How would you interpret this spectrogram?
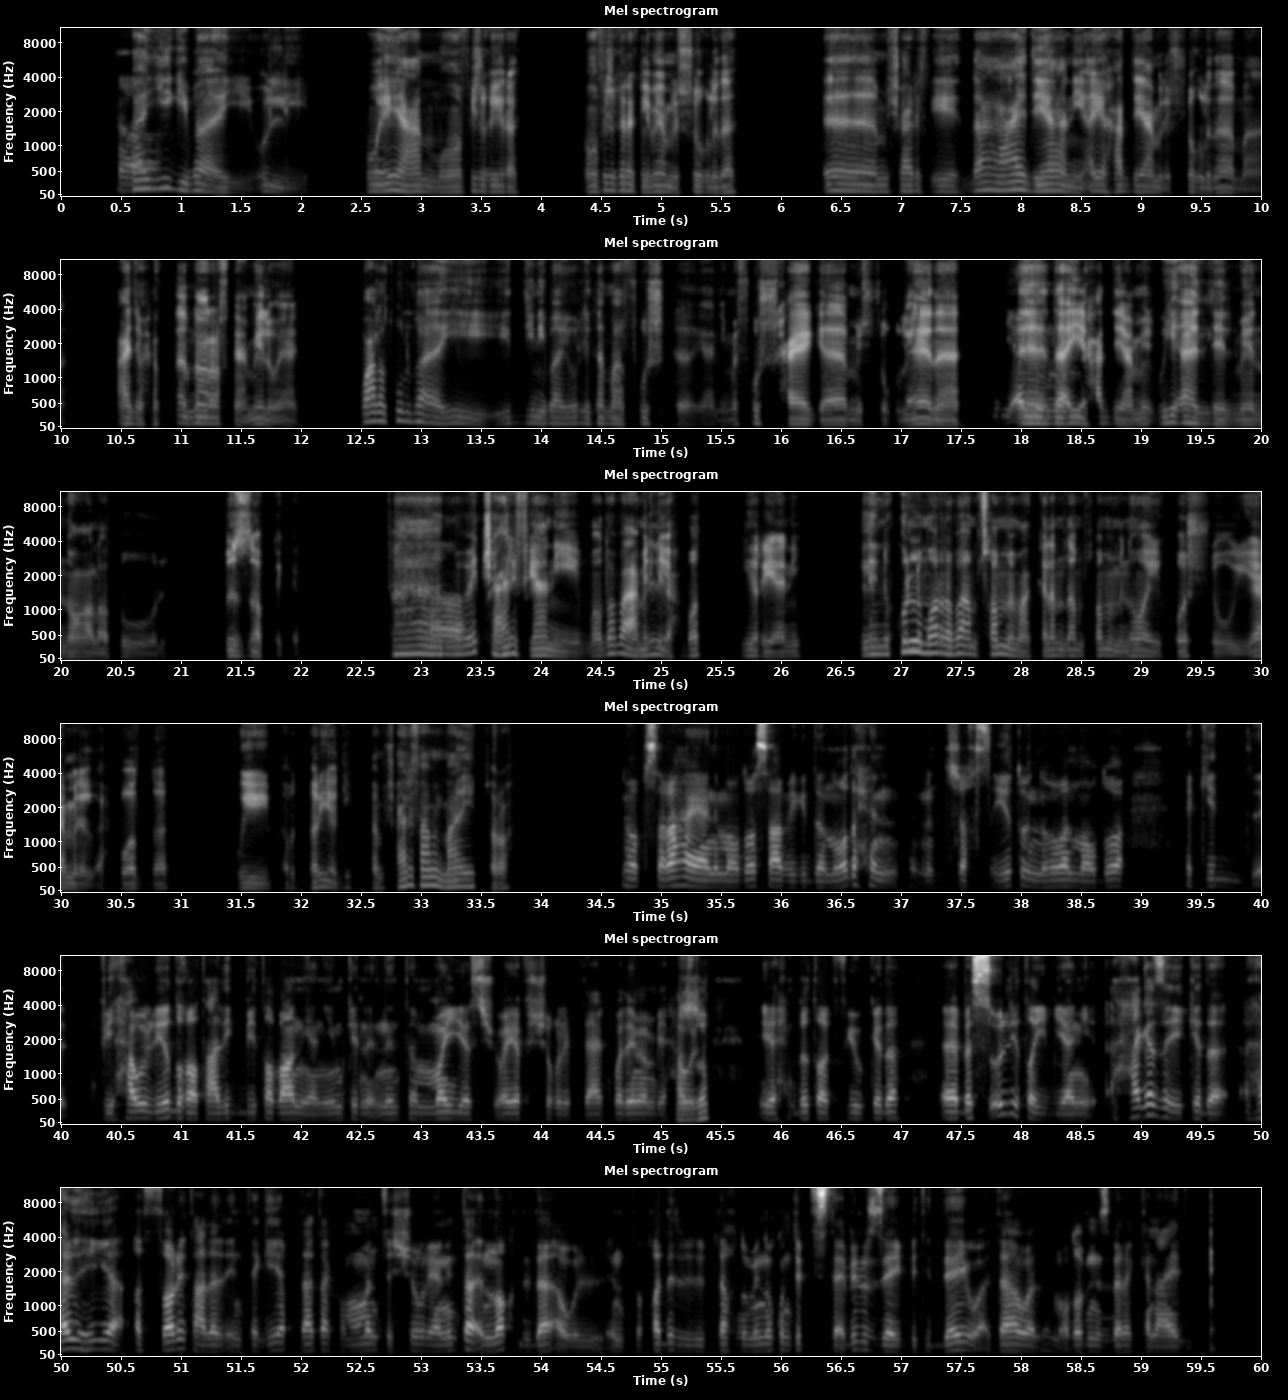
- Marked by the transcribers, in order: other background noise
- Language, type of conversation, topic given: Arabic, advice, إزاي تتعامل لما ناقد أو زميل ينتقد شغلك الإبداعي بعنف؟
